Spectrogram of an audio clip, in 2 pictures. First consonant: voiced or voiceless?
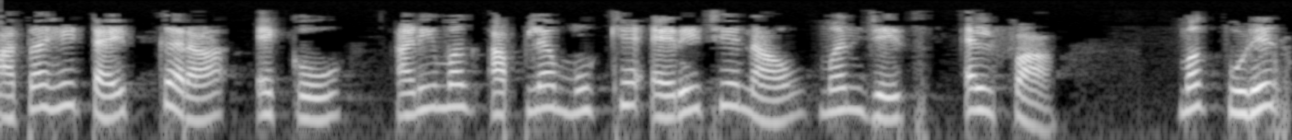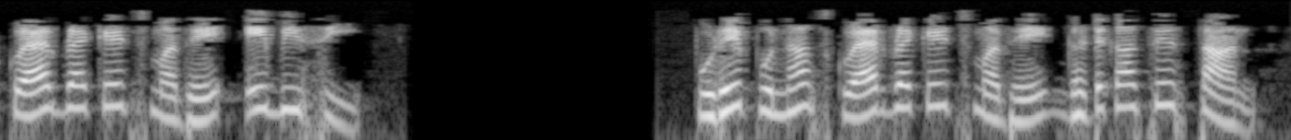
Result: voiceless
